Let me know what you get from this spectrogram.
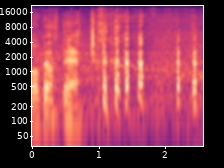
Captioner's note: laughter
